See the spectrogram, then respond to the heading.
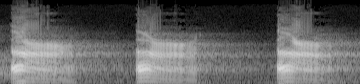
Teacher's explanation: يجري الصوت معها قليلا ثم يقف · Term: العين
